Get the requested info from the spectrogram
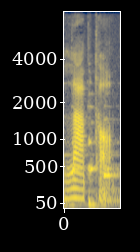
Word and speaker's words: laptop: پس صحیحش قاعدتا باید باشه تاپ. یعنی هر دو حرفی که به صورت ب تلفظ شده و تا حدی هم جا افتاده بین بعضی از ماها باید تبدیل بشه به پ یعنی به همون چیزی که وجود داره هست لپتاپ لپتاپ لپتاپ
